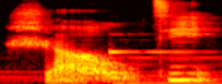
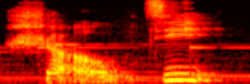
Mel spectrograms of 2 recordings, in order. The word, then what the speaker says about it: 手机: Phone is 手机. Third tone, first tone. 手机, 手机.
